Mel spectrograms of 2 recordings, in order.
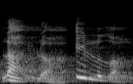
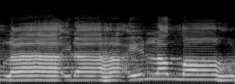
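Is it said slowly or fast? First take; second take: fast; slowly. First: It is said quickly with short sounds. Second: It is said slowly with long drawn sounds.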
